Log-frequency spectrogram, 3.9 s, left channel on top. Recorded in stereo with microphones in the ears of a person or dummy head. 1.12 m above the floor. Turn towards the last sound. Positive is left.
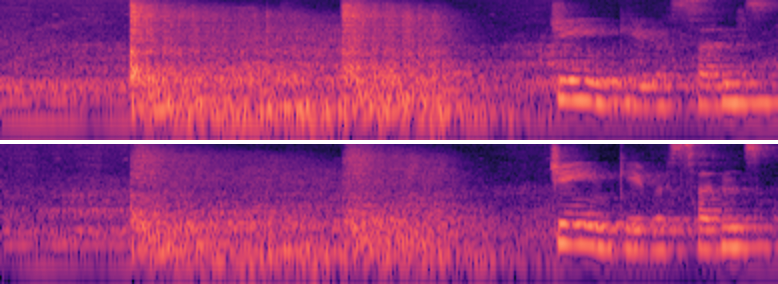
turn(degrees=-60)  # may be behind; listen again after turning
